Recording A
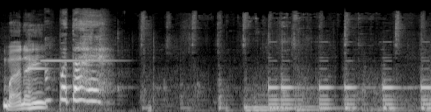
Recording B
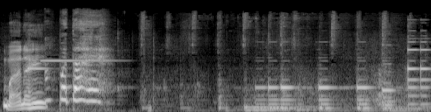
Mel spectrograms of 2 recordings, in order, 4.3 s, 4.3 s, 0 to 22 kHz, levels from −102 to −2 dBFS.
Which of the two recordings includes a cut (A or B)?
B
